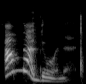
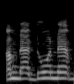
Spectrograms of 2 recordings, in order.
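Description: First: Louder and higher, flatly refusing; emphatic refusal. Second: Said in the usual way. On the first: Real, not acted. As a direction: shut the request down hard. Repeated refusal.

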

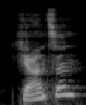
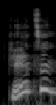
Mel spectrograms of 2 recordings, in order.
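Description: First: Jansen said as "Yahn-sen", high and questioning; trying out pronunciation. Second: Jansen said as "Jan-sen" with a hard English J; high, rising query, "Jansen" with a flat English a; trying out pronunciation. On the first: Livestreamer guessing at a viewer's name, Jansen as "Yahn-sen". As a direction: try "Jansen" with a Y sound, rising. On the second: Livestreamer checking a viewer's name, Jansen as English "Jan-sen". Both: Shown as a demonstration. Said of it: "I'm gonna go with Jansen".

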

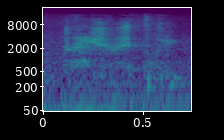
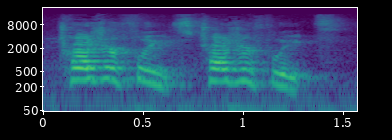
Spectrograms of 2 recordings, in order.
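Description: First: Hushed, voiceless aside; whispered hint. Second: Louder, higher repeated prompt; voiced emphatic hint. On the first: Acted. Lecturer slipping a hint into the nobleman's pitch, whispered. Prompts a hint amid the quote. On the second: Lecturer repeating her hint mid-story, loud and emphatic. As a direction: say it out loud, punched.

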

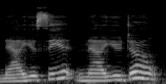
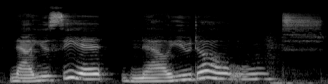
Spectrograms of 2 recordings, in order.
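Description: First: Said in the usual way. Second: Slow, drawn-out puzzled patter; confused. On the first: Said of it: "Mitch repeating". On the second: A narrator's reading. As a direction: trail off, losing the thread of the trick. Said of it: "Mitch sounded confused".

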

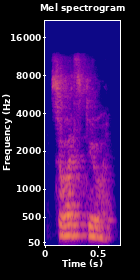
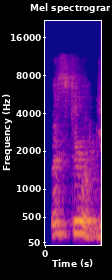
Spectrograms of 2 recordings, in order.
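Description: First: Said in the usual way. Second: Higher and louder, rallying the crowd; pumped-up repeat. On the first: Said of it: "Oh my God". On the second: Shown as a demonstration. Host rallying audience to play lava escape, pumped up.

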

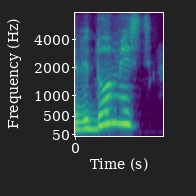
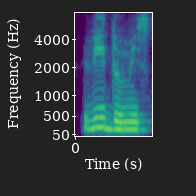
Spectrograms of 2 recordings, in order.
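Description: First: Відомість with the second syllable ДО stressed. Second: Відомість with the first syllable ВІ stressed. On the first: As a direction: lean on ДО in відомість. (відомість з наголосом на другий склад) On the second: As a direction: hit ВІ in відомість. (відомість з наголосом на перший склад) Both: Shown as a demonstration. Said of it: "різні наголоси".

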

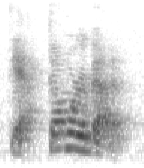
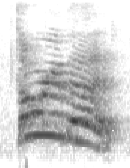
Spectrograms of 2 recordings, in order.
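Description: First: Said in the usual way. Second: The same words again, pitched much higher and teasing; higher playful repeat. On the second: Real, not acted. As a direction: bounce it back up lightly. Reassuring the listeners twice.

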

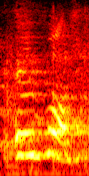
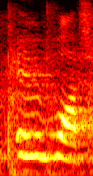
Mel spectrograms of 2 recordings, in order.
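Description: First: Higher and louder excited call; excited shout. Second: Eager call, a bit louder; excited. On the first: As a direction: shout out the find, thrilled. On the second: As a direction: blurt out the find. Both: Real, not acted. Repeats discovery louder.

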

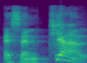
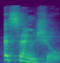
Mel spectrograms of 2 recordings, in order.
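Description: First: Essential said slowly, every letter sounded as written, a hard t; spelling pronunciation. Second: Essential said the spoken English way, quick and swallowed; spoken pronunciation. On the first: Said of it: "Jak się go pisze?". (Essential powoli, literowane tak, jak się pisze) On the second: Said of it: "Jak się go czyta?". (wymowa Essential, szybko i miękko) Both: Shown as a demonstration.

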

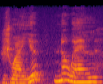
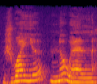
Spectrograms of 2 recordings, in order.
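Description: First: Joyeux Noël repeated with weight on Noël; prompting the class to copy Joyeux Noël; French pronunciation again. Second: Joyeux Noël in French, zhwa-yeu no-el; teacher saying Joyeux Noël slowly; French pronunciation. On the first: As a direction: say Joyeux Noël for them to echo. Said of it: "You try". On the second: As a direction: model Joyeux Noël clearly for children. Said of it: "how we say Merry Christmas in French". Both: Shown as a demonstration.

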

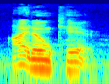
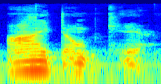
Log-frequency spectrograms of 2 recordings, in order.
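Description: First: Said in the usual way. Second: Slow, resigned sigh of a line. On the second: A narrator's reading. Bear refuses Mouse once more, sighing. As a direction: sigh it out slowly. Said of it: "Bear only sighed and said".

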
